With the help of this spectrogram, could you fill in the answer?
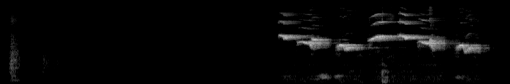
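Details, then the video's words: Greater green leafbird making odd sounds: after a long silence, a rapid run of slurred chirps and warbled notes for two seconds, jumping between higher and lower pitches, with a few faint soft knocks. "SUARA ANEH BURUNG CUCAK HIJAU"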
